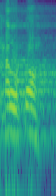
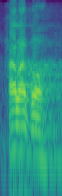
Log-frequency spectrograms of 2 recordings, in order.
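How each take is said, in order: First: The l and q sounds come directly together. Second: An extra vowel separates the l and q sounds. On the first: It means a study circle. The speaker calls it right. "Yang benar apa?" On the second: It means barbers. The speaker calls it wrong. "Halakoh padahal tukang cukur artinya"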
